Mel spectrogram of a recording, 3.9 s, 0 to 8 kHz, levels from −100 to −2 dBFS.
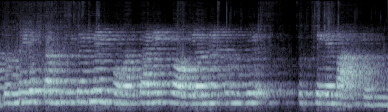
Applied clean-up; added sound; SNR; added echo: neural separator model SepFormer DNS4.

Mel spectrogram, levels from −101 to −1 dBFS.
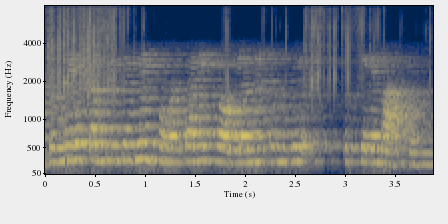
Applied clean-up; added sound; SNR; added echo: none; Crushing; 18 dB; reverberation time 1.1 s.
